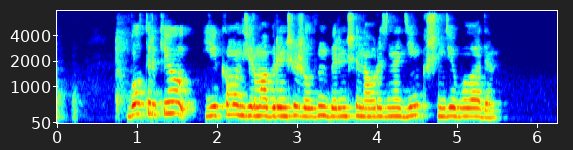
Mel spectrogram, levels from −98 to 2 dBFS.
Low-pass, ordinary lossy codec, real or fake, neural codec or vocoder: 7.2 kHz; none; real; none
